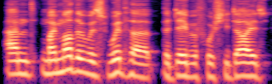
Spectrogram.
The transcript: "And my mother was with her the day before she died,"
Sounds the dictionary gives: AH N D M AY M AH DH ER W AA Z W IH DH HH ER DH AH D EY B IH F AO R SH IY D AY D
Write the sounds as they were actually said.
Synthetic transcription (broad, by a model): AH N M AY M AH DH ER W AA Z W IH DH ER DH AH D EY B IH F AO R SH IY D AY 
